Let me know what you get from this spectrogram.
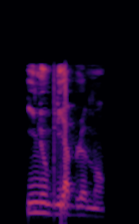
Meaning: unforgettably
- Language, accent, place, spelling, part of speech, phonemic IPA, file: French, France, Lyon, inoubliablement, adverb, /i.nu.bli.ja.blə.mɑ̃/, LL-Q150 (fra)-inoubliablement.wav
